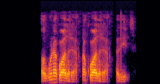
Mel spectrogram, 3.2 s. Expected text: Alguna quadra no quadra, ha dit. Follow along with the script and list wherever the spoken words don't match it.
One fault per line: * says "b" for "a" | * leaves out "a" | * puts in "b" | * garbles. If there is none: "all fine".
all fine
